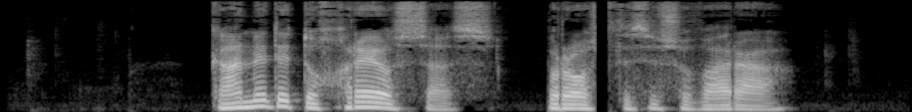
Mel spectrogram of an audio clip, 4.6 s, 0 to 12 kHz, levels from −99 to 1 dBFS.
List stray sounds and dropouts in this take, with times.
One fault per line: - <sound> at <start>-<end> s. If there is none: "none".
- dropout at 3.0-3.0 s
